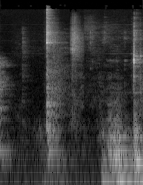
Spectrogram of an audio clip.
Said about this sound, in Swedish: Eh, ska vi öppna de, eh, ölen? Ja.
